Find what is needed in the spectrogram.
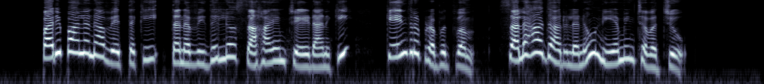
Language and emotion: Telugu, neutral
